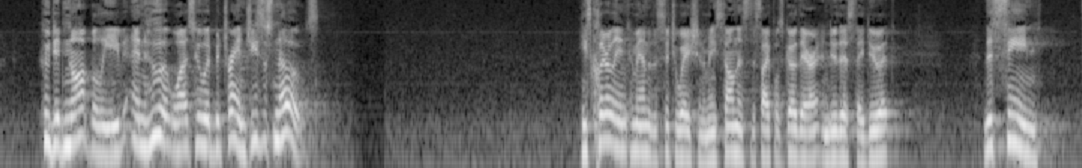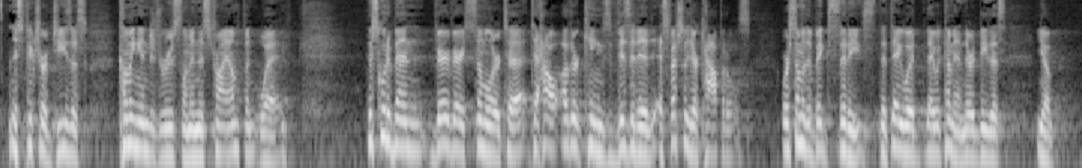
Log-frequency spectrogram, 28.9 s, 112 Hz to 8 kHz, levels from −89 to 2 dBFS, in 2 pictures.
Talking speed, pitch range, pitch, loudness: 175 wpm, 150-190 Hz, 165 Hz, -13 LUFS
